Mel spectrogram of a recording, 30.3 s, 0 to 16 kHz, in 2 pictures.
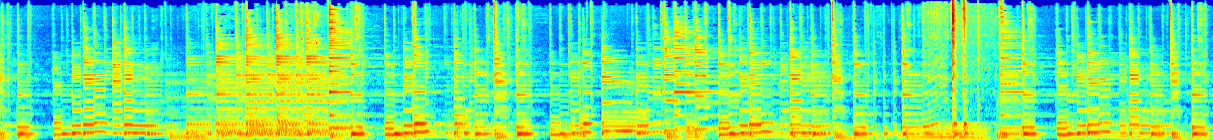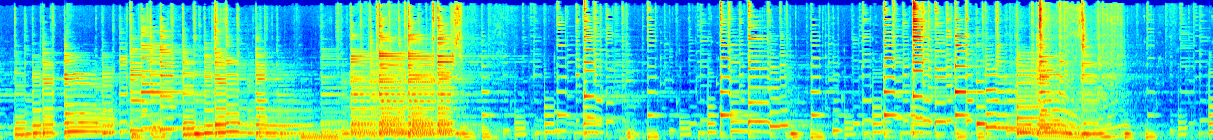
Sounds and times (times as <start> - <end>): Acoustic guitar: 0.0 - 30.3
Bass guitar: 0.0 - 30.3
Strum: 0.0 - 30.3.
